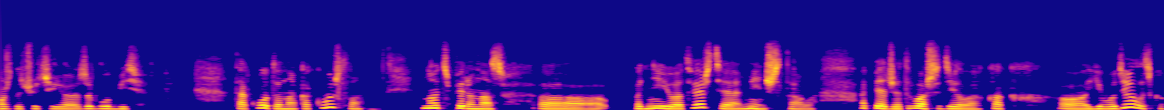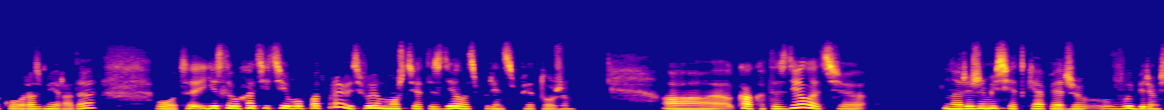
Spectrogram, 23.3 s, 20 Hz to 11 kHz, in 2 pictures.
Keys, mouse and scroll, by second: 0.3 click, 1.7 z, 2.4 Tab, 3.1-4.7 middle drag, 4.7 click, 5.3-8.3 middle drag, 10.0-11.9 middle drag, 12.8 Tab, 13.3-15.5 middle drag, 13.8 z, 15.8 a, 18.4-19.8 middle drag, 20.4-22.0 middle drag, 21.0 c, 22.2 middle click.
